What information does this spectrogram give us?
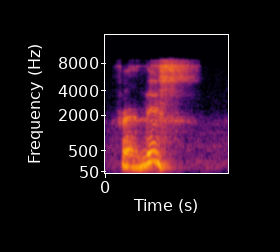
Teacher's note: en este caso es palabra aguda porque la sílaba tónica es Liz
